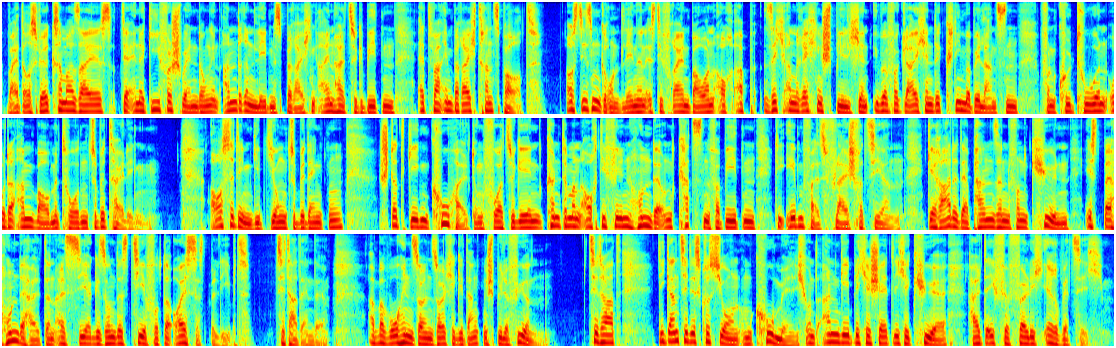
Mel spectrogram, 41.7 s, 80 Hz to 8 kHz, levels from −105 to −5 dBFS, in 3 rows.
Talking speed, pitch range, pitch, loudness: 140 wpm, 115-145 Hz, 125 Hz, -17 LUFS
